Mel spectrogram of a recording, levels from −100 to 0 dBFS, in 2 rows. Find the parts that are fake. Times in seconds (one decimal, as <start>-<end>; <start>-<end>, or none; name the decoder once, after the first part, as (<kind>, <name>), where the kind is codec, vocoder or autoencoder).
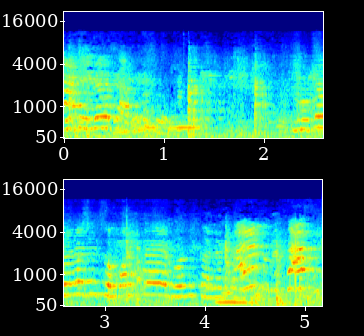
2.2-3.7 (codec, SNAC)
